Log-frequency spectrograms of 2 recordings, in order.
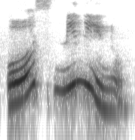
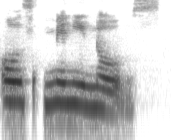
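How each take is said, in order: First: The final s of meninos is dropped. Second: The final s of meninos is pronounced. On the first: This is relaxed everyday speech. "eu não estou marcando plural" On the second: This is not how people normally say it. "não os meninos"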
